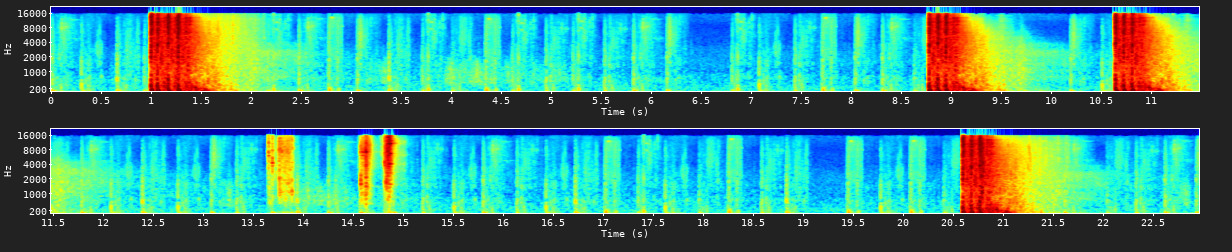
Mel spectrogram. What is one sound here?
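A rifle fires short bursts that echo and fade.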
